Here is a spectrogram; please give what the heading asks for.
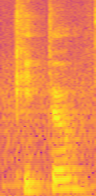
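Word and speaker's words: Quito: you you're in Ecuador yeah how do you pronounce that city kita kita kita my friend lives there in that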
